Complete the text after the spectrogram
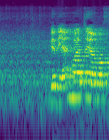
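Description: A woman speaks through a microphone in an echoing hall.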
